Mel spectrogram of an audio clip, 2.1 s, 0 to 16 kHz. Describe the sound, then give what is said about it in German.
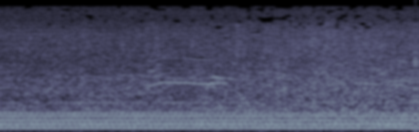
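A motorboat with a 200 hp outboard motor races across the Alster, a loud, steady engine drone blended with rushing water noise that holds constant throughout. “Und, boah, da kommt ja einer angerast. Wer ist, was ist das denn?”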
